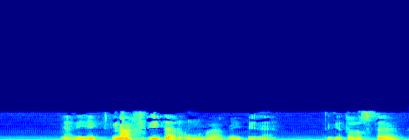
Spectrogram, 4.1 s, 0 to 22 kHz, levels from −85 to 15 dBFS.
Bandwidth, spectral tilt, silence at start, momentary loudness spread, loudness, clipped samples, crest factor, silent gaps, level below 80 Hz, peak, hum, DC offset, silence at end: 4.8 kHz; -9.5 dB/octave; 0 s; 23 LU; -22 LUFS; under 0.1%; 20 dB; none; -38 dBFS; -2 dBFS; 50 Hz at -40 dBFS; under 0.1%; 0 s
